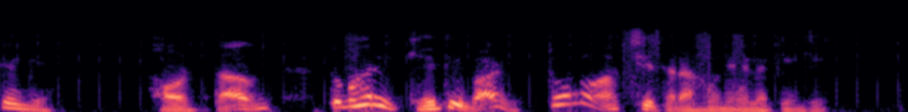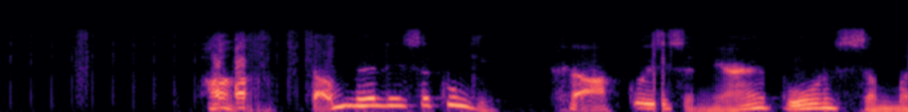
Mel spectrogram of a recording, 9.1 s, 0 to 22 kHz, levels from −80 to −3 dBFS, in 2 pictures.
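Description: The speech runs throughout through the AMR wideband (HD Voice) codec at 8.85 kbit/s, one of its two lowest rates. At that rate the pulse-driven vocal tract model has too few bits to follow the voice closely. The result is a rough, raspy texture that stays plainly audible. The band above 6.4 kHz is filled with shaped noise rather than real detail, and nothing at all reaches past about 7.5 kHz.

Three times, a chunk of audio arrives late and is played after the chunks that should follow it. Each chunk is about 43 ms long. The first is at 3.54 to 3.71 s, where the chunk lands roughly three chunks late. The second is at 5.63 to 5.76 s, about two chunks late, and the third is at 7.81 to 7.89 s, one chunk late. In each case these chunks out of order leave a brief jumbled stretch with three hard joins.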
